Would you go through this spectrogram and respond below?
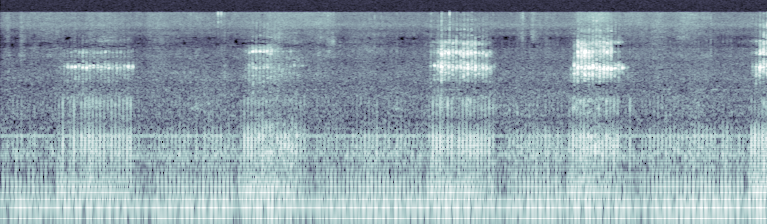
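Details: Mittens, a family cat, purrs in a soft continuous rumble, pulsing with each breath every second or two, airy hiss bursts riding on the louder swells.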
